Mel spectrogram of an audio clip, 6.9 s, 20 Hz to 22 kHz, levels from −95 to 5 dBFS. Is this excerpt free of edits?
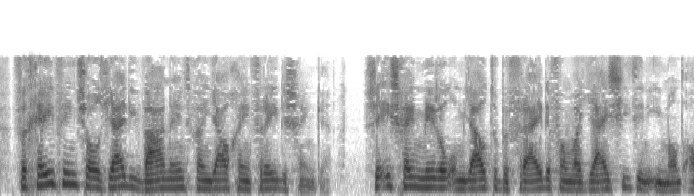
yes; 0 cuts

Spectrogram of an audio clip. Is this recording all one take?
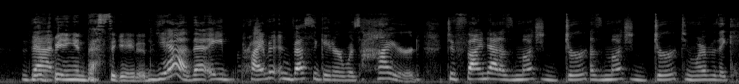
no; 2 cuts; at 2.4 s, 5.9 s

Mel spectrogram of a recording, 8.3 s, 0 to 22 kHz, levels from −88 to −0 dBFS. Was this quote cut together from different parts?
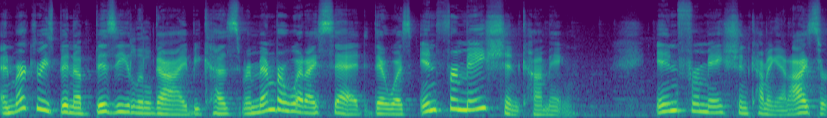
no; 0 cuts

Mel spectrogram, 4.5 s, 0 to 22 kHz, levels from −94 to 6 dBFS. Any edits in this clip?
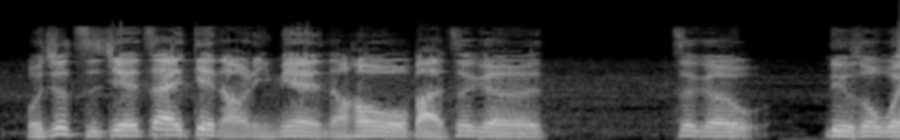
no; 0 cuts

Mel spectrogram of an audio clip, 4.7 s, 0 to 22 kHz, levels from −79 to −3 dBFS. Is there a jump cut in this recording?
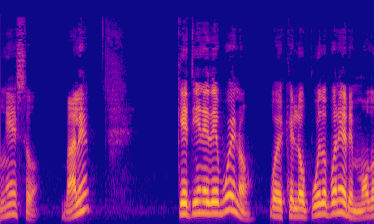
no; 0 cuts

